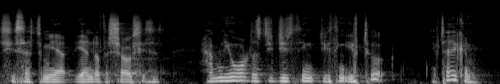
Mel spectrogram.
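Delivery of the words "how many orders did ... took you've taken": put-on Sunderland-accented speech. Retelling what a woman from Sunderland asked him after the show, in a put-on Sunderland accent. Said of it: "put on her accent".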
